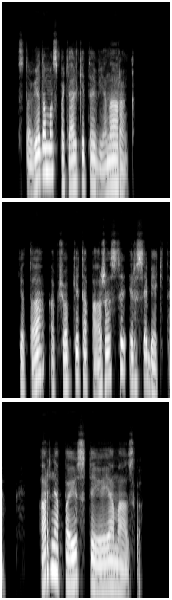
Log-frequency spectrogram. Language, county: Lithuanian, Šiauliai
